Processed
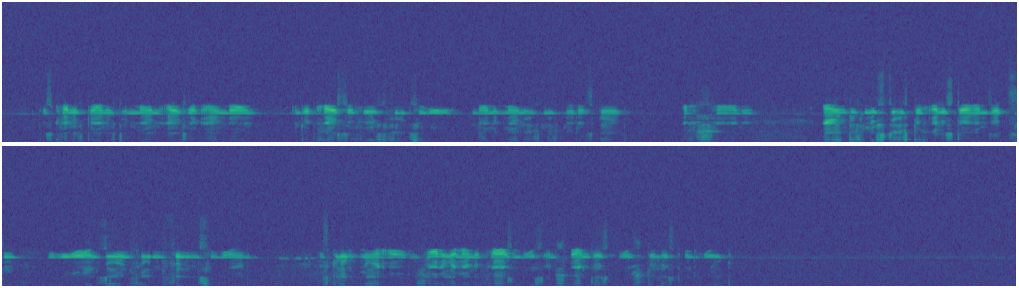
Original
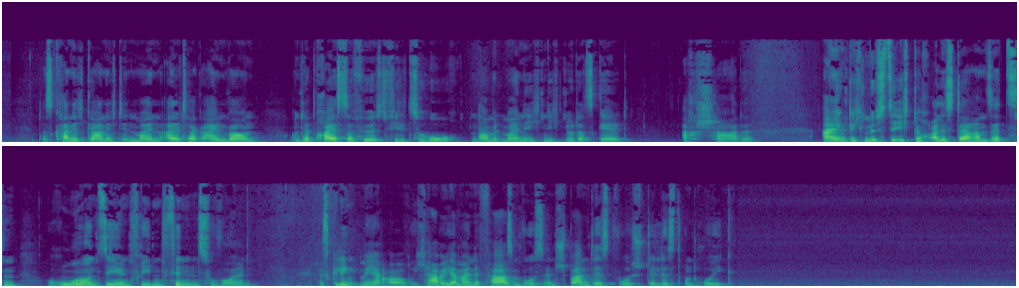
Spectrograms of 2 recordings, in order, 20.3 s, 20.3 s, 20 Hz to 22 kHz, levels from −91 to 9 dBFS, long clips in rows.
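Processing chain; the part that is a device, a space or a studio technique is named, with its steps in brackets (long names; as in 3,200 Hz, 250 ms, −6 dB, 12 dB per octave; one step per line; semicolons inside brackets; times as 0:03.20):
split-band scrambled radio (band-splitting scrambler in four parts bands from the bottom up 4321; band-pass filter 310–3,400 Hz; white noise bed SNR 20 dB)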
